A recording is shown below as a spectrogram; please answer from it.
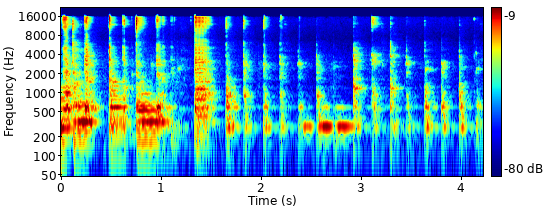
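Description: Vintage Fender bass played unamplified, a run of plucked notes with one held note in the middle, with a ticking contact noise at the note attacks from its replacement Allparts bridge saddles, mostly on the D and G strings. The ticks come from a gap that lets the D and G saddles move against each other, which the player puts down to too little inward tension on the saddles.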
